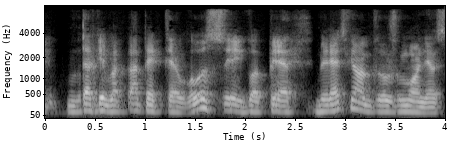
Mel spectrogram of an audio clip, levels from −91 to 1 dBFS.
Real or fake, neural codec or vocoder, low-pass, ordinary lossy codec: fake; codec, 16 kHz in and 24 kHz out, 0.8 kbps, FocalCodec, streaming, 65536 codes; 7.2 kHz; MP3, 48 kbps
